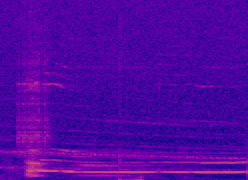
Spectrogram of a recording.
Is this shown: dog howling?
yes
